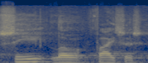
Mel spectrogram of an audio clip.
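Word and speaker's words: Coelophysis: like civil devices well this is how you pronounce it C low physis comes from the Greek Talos which means hollow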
